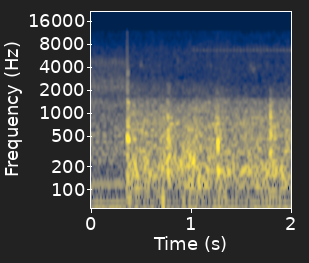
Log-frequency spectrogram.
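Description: A sharp click about a third of a second in, then low rumbling, crackling noise.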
